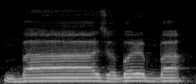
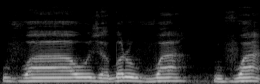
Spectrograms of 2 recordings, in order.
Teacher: তারপর এটা হচ্ছে বা, এটা হচ্ছে ওয়াও। বা যখন উচ্চারণ করবেন দুইটা ঠোঁট মিল করে উচ্চারণ করবেন, আর ওয়াওটা দুই ঠোঁট গোল করে উচ্চারণ করবেন। তাহলে এটা হবে বা জবর বা, আর এটা হবে ওয়াও জবর ওয়া, ওয়া, এরকম।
